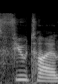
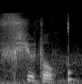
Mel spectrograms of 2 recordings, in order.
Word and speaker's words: futile: way he pronounces futile it's futile not FAL yeah well data always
